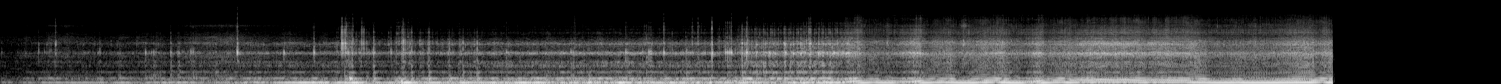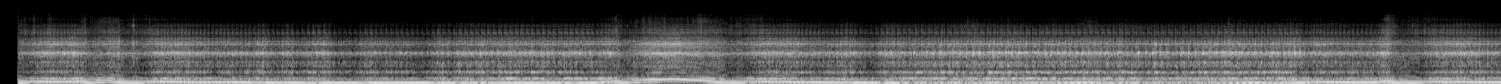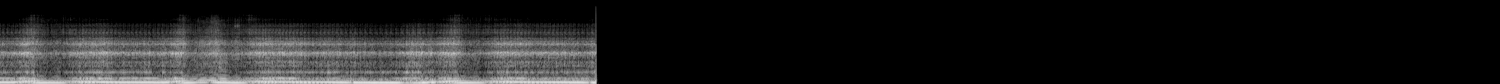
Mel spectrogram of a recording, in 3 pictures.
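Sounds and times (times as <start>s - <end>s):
motorcycle engine idling: 16.4s - 31.7s.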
